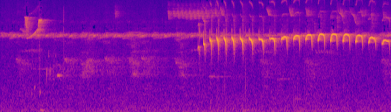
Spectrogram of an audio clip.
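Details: In Costa Rica, an Olivaceous woodcreeper gives a quick series of about sixteen high, sharp, slightly rising notes, roughly four a second, after a steady high insect-like whine.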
